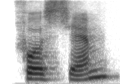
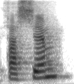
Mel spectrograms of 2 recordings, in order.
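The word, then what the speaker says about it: восемьсот: Fosiem, sorry, fasiem. Ini baru fasiem, sot.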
